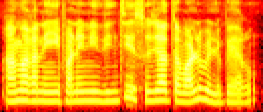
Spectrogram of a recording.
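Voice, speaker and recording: A woman narrates a novel as an audiobook in a steady, measured way. Her pitch stays flat, and the close, dry recording has no room sound. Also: creaky, smooth, no room sound. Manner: steady storytelling, reads all parts.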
